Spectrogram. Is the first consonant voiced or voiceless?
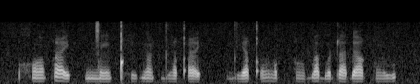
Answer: voiceless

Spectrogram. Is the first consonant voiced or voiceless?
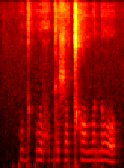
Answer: voiceless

